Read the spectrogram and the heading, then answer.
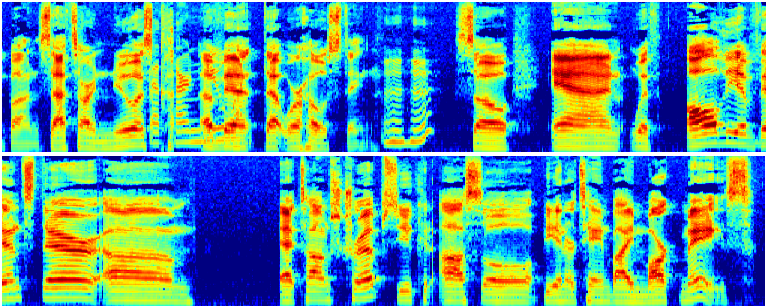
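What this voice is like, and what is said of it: Alabama Southern accent. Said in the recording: “My Alabama accent”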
